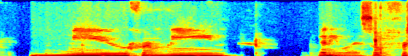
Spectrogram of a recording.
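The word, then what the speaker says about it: μ: in half we use the Greek letter pronounced mu I know like a cat right mu whenever I see that I always think of meow okay why am I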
